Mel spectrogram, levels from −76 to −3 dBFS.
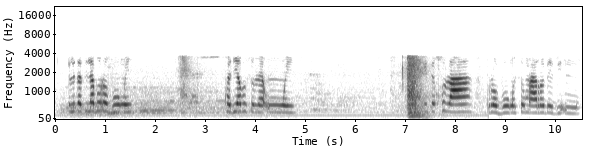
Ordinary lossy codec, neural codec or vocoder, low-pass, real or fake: none; none; 3.6 kHz; real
